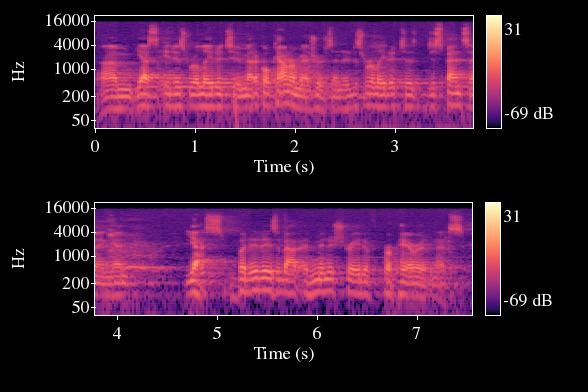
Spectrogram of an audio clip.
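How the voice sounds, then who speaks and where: Low-voiced man speaking on a panel. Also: fairly even intonation, a little mellow, a little hiss or hum. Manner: measured, diplomatic, gestures while talking. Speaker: state deputy health official. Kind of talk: panel discussion. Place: conference stage in a large hall. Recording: roomy hall with long reverb.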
